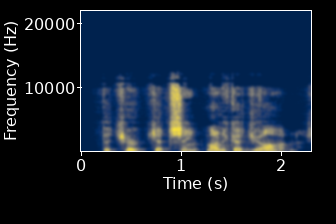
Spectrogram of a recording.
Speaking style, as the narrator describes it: she cried

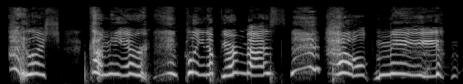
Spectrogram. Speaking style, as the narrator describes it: she cried

